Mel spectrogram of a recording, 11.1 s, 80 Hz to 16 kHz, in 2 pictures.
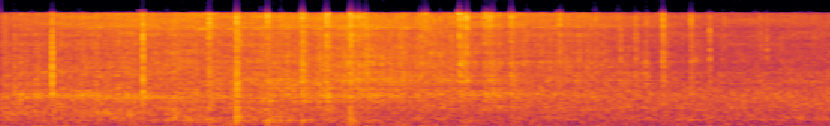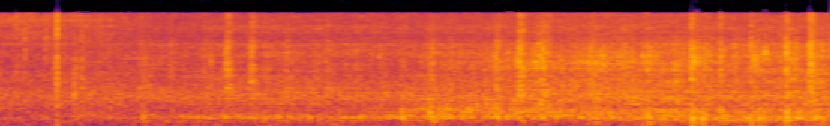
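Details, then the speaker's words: Bachmann OO gauge SE&CR C Class 0-6-0 steam locomotive during running-in without tender load: rail-joint clicks and faint chirping squeak repeating with wheel speed from the loco, not tender; owner suspects dry crank points needing lubrication. "so after this locals had a bit of running in it seems to be making a squeaking noise as you can hear that's definitely coming from the loco not the tender and so i think what i'm going to do is i'm going to put some lubrication on those crank points because i have a feeling that that might be causing the issue"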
